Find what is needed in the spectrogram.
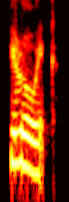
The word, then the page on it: heroic: Indian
